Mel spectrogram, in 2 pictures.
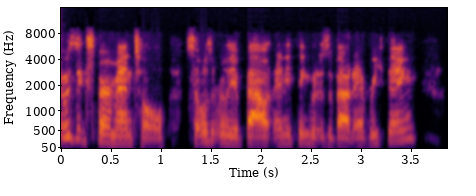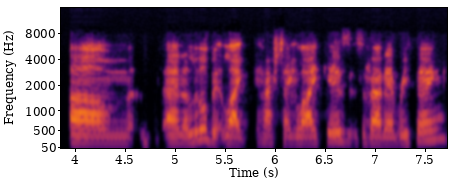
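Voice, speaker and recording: A woman at a very fast pace and medium pitch, with ordinary pitch variation and a dry, close sound with no echo. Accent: English. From England. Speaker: filmmaker. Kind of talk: panel discussion.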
